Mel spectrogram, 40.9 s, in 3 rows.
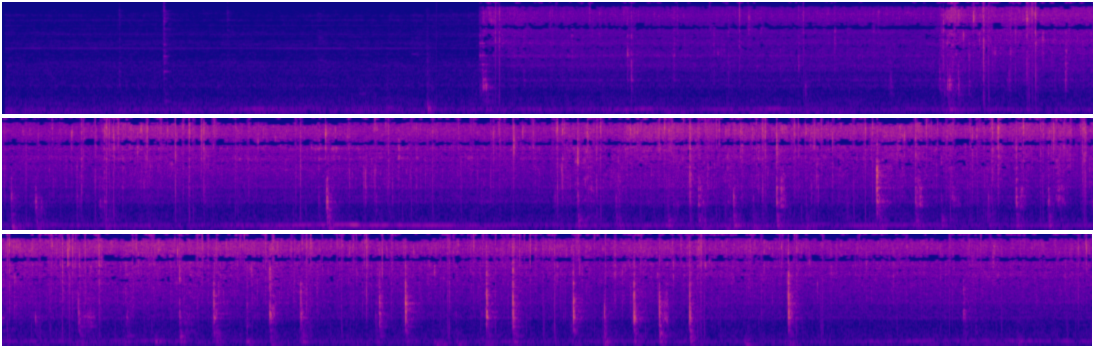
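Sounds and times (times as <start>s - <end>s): onions sizzling in hot oil: 6.0s - 40.9s
stirring taps against a pan: 31.9s - 37.3s.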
